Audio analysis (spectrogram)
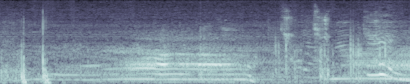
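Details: Asian black bear (Ursus thibetanus) giving a drawn-out, low droning moan with a steady pitch and stacked overtones, broken by sharp clicks and knocks, then a shorter rising tone near the end.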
